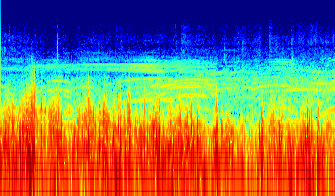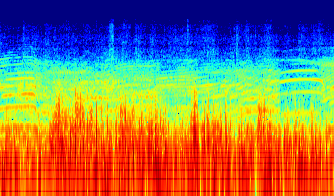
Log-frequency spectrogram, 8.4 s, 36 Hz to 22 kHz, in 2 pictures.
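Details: A herd of black Angus cattle, 40 heifers and 110 cows, in southern Córdoba, mooing continuously. Several overlapping drawn-out moos rise and fall as tonal calls over a steady low rumble.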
